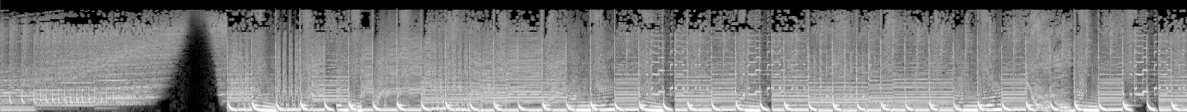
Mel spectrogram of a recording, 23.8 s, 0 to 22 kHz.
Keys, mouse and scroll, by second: 0.4 click, 0.8 scroll down 2, 0.8-1.2 shift+middle drag, 1.2-1.6 scroll up 2, 1.6 s, 2.6 shift+d, 3.5 s, 4.4 g, 5.0-5.5 right drag, 5.5 click, 5.6-6.4 right drag, 6.4 shift+d, 7.6 click, 7.7 scroll down 1, 8.3 s, 8.7 middle click, 8.8-9.2 scroll up 3, 9.5 KP_7, 9.8 g, 10.3 s, 10.8 middle click, 11.1 scroll up 3, 11.3 click, 11.8-12.2 scroll down 2, 12.2 KP_7, 12.4 scroll up 4, 12.7 shift+middle drag, 12.9 drag, 13.2 shift+drag, 13.5-13.8 shift+drag, 13.8 shift+d, 14.3-14.8 scroll down 2, 14.8 g, 15.2 s, 15.9 g, 17.2-17.9 scroll down 1, 17.9 scroll down 1, 18.0 shift+d, 18.7-19.1 scroll up 4, 19.1 shift+middle click, 19.4-19.8 drag, 19.8 shift+middle drag, 20.1 drag, 20.3 s, 20.9 g, 21.5 click, 21.6 click, 21.8 middle click, 21.9 scroll down 4, 22.1 middle click, 22.8 click, 23.3 scroll down 3, 23.6 middle drag.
